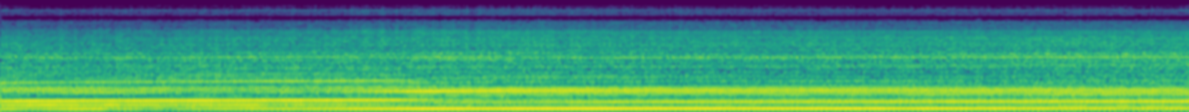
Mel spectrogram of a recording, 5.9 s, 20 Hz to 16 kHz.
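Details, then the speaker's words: Mercury 9.9 hp two-stroke short-shaft outboard, believed early 90s, after years sitting, with an upgraded carb and plugs. Lake test at wide open throttle under load gives a high, steady buzzing drone, no misses or surging, no stalling; normal full-throttle running. "and the motor doesn't stop stall at all of course when you increase the speed that's where the mirror goes so we're going to test around this motor for a little bit"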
